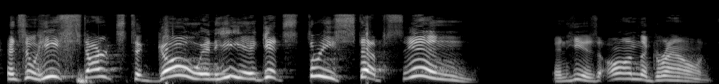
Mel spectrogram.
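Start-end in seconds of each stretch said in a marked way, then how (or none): none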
